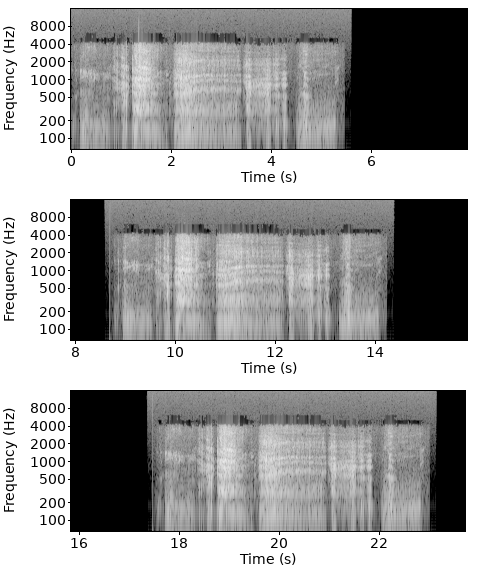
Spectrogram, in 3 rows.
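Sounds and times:
lion giving deep throaty roars: 0:00.0 - 0:05.5, 0:08.8 - 0:14.2, 0:17.5 - 0:23.0.

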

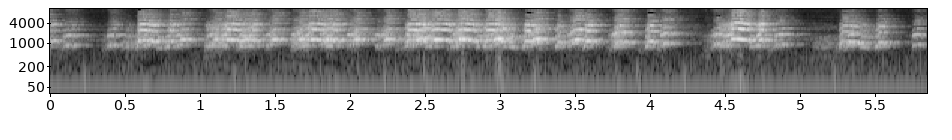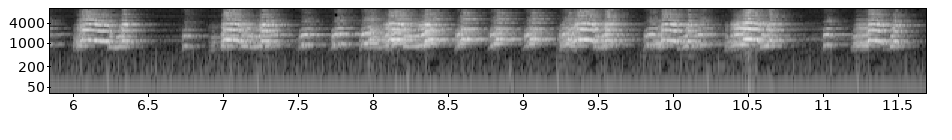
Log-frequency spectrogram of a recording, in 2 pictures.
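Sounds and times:
greater white-fronted geese giving laughing yelps: 0:00.0 - 0:11.6.

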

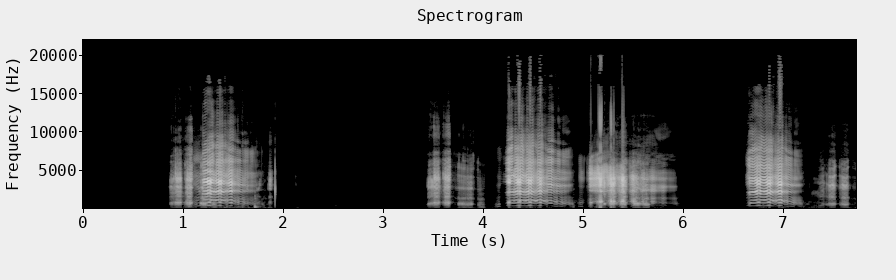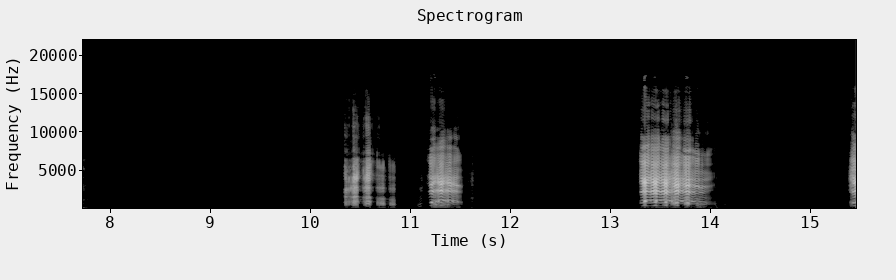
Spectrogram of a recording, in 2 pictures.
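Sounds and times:
pygmy goat bleating in quavering cries: 0:00.9 - 0:02.0, 0:03.4 - 0:06.0, 0:06.6 - 0:07.8, 0:10.4 - 0:11.7, 0:13.3 - 0:14.1.

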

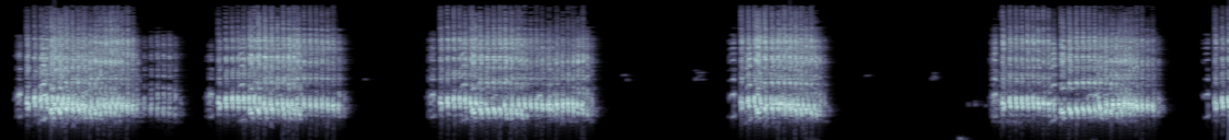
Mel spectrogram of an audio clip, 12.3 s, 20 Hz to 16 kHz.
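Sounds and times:
sandhill crane calling: 0:00.1 - 0:03.6, 0:04.3 - 0:06.3, 0:06.9 - 0:08.4, 0:09.7 - 0:12.2.

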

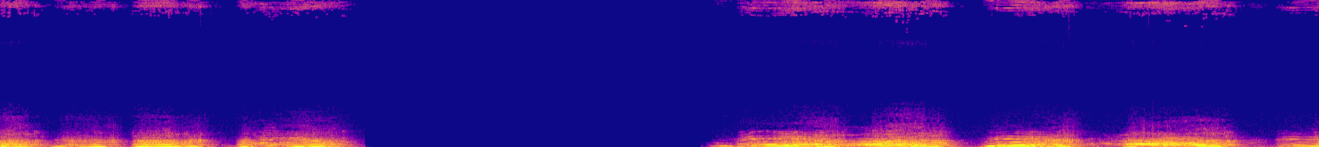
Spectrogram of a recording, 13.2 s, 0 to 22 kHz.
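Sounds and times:
lion roaring: 0:00.0 - 0:03.6, 0:07.1 - 0:13.1.

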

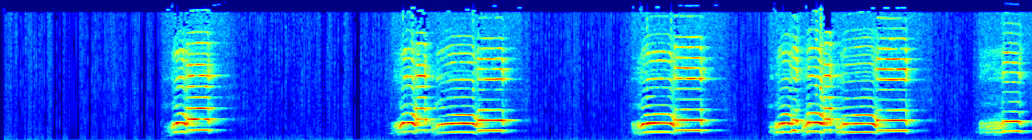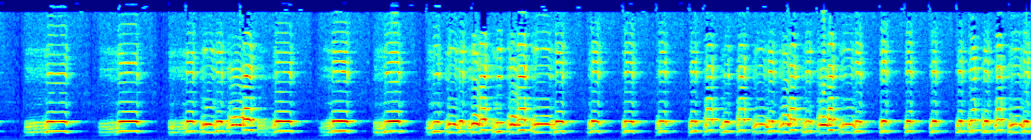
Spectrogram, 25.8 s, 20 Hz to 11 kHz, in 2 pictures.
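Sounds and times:
Canada goose calling: 0:02.1 - 0:02.8, 0:04.9 - 0:06.5, 0:07.9 - 0:09.0, 0:09.6 - 0:11.6, 0:12.2 - 0:25.7.

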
